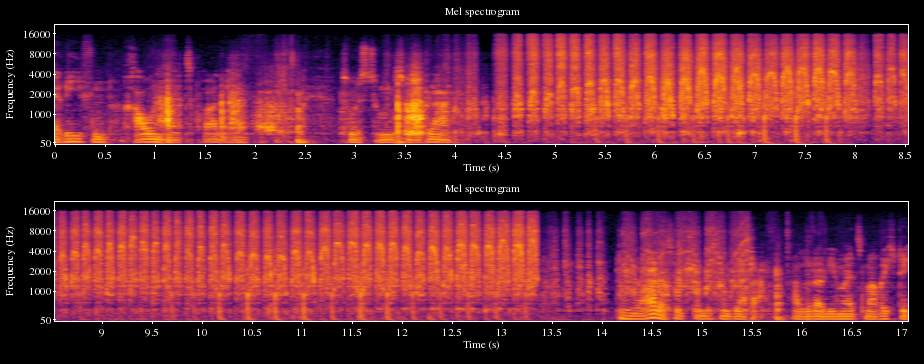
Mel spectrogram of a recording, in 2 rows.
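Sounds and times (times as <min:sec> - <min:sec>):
sanding sponge scuffing plastic: 0:03.4 - 0:16.2.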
